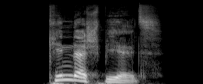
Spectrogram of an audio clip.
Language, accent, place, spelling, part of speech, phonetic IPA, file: German, Germany, Berlin, Kinderspiels, noun, [ˈkɪndɐˌʃpiːls], De-Kinderspiels.ogg
- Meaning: genitive singular of Kinderspiel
